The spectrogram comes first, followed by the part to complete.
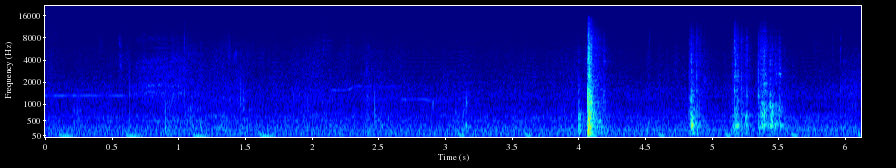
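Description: A sharp knock about four seconds in, followed by a few lighter knocks: a freshly baked loaf being turned out of its metal loaf tin.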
